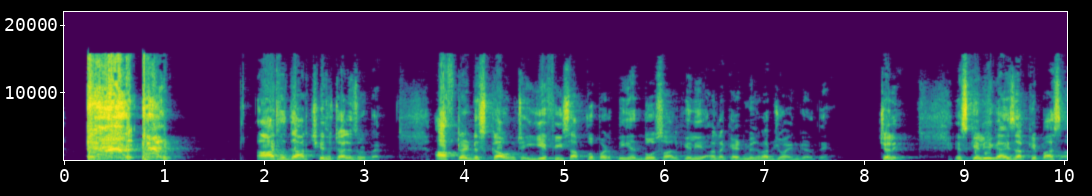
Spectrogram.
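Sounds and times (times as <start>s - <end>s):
man coughing: 0.2s - 1.3s.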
